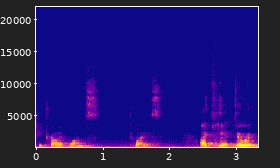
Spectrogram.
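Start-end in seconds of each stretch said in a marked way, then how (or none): 2.5-3.3 high, loud, panic-stricken screaming cry. A wife, failing to climb out onto the bumper, screams to her husband: panicked scream. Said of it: "she screamed".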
